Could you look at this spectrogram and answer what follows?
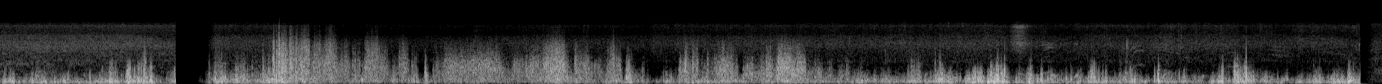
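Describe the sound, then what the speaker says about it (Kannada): Strong wind before rain gusts outdoors around a house, roaring steadily and buffeting the microphone with loud rushing noise and rustling, briefly cut off near the start. "ಇವಾಗ ಮಳೆ ಬರೋ ಹಾಗಿದೆ, ಹಾಗಾಗಿ ಪೂರ್ತಿ ಜೋರಾಗಿ ಗಾಳಿ ಬೀಸ್ತಿದೆ"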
